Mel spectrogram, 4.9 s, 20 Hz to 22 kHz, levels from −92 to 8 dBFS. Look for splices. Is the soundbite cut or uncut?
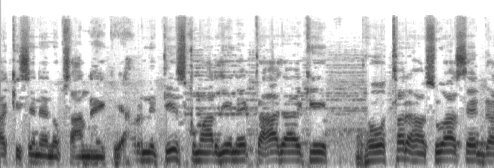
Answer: cut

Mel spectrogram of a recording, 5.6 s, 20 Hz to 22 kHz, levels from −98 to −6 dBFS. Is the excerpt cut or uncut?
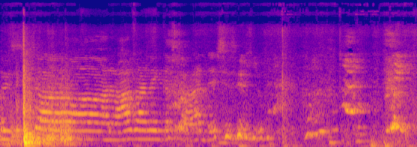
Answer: uncut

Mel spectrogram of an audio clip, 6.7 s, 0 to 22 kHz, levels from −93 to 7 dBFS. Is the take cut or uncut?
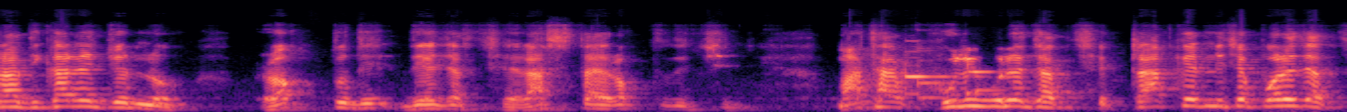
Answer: uncut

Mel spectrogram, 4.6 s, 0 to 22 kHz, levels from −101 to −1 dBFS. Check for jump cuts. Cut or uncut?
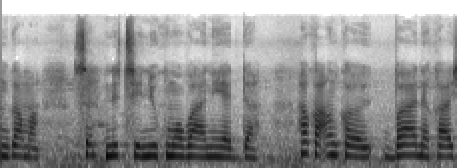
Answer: cut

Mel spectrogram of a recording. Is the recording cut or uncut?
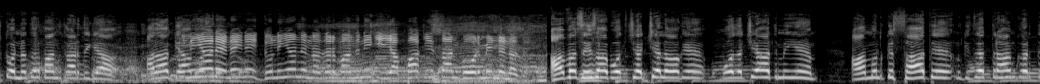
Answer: cut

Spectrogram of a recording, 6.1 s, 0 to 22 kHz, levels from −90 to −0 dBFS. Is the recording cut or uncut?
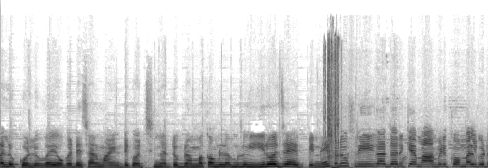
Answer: cut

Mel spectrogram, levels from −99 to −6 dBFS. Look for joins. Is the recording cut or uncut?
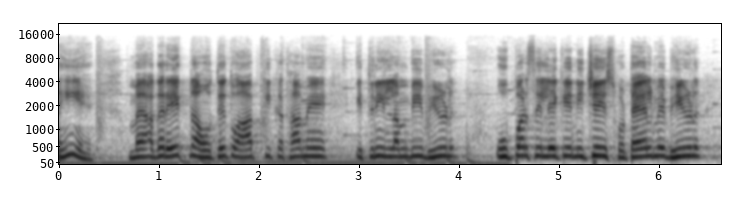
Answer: uncut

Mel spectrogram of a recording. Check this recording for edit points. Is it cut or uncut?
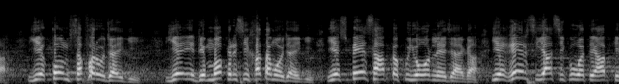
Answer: uncut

